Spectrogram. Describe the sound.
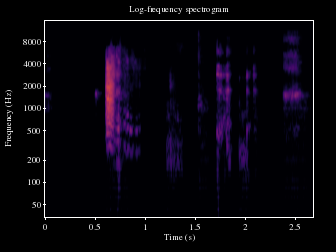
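A loud, raspy fart noise bursts out, followed by several shorter sputtering blurts in an uneven rhythm over a couple of seconds, with no talking.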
